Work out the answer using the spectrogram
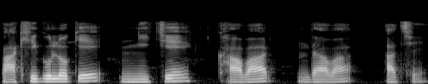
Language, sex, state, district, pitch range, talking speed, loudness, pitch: Bengali, male, West Bengal, Cooch Behar, 115-145 Hz, 70 wpm, -17 LUFS, 125 Hz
